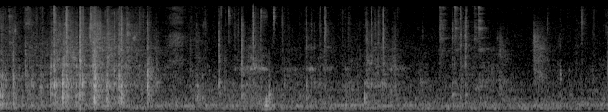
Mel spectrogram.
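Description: Baby lorikeet bathing in a shallow plastic tub of water: a rapid patter of splashes and wing flaps, busiest in the first second and a half, then thinning to scattered splashes and clicks.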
